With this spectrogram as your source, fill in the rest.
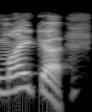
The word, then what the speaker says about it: Micah: Well, when I first started going over to places, I'm like, no, my name is Micah.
